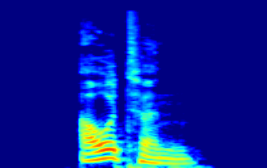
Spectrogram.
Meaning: 1. to out oneself (reveal oneself as having a certain secret) 2. to out (reveal (a person) to be secretly homosexual) 3. to come out of the closet, come out
- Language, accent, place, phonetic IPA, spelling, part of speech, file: German, Germany, Berlin, [ˈʔaʊ̯tn̩], outen, verb, De-outen.ogg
